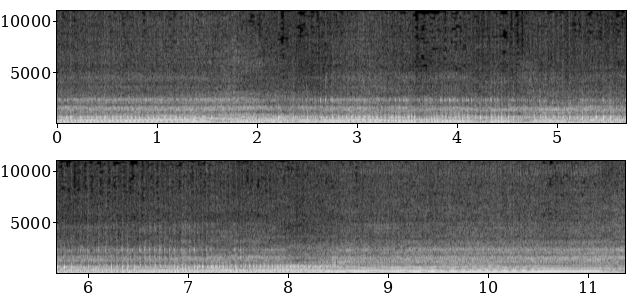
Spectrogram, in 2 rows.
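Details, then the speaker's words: 1980 Kawasaki KDX175 two-stroke after revival from a locked-up state: a ringing note that revs out all the way but climbs slowly and lazily; owner suspects the carb slide. "you can hear it uh rev out all the way but it takes a little bit i think it might be the slide"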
